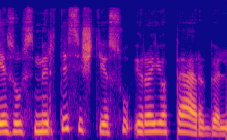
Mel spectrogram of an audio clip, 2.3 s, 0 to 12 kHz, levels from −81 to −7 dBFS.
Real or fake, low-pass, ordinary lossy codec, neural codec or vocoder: real; 9.9 kHz; Opus, 64 kbps; none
